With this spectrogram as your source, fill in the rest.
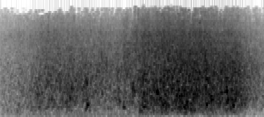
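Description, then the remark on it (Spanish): Ocean waves wash onto a sandy shore in a steady, hissing roar that swells louder toward the end as a wave breaks and spreads. No voices are heard. “Diminutos destellos de luz se revuelven con cada ola que rompen la arena.”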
